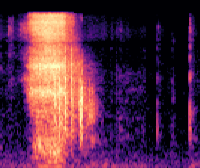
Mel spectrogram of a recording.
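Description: A short breathy burst of air from a woman, about half a second long, followed by a few faint clicks near the end.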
